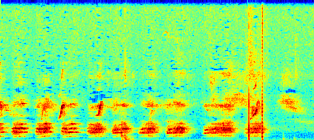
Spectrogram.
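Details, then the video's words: A Bantam hen beside her one-day-old chicks in a backyard farm: a steady run of soft, throaty clucks, about four per second, then two sharp knocks near the end. "Bantam Mom with her cute one day old chicks"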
